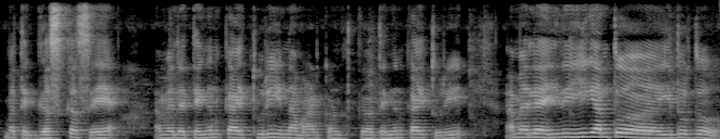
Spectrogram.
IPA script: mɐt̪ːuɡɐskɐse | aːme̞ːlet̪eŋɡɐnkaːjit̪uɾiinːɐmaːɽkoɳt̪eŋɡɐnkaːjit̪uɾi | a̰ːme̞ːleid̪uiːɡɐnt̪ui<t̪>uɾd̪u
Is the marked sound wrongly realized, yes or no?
yes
